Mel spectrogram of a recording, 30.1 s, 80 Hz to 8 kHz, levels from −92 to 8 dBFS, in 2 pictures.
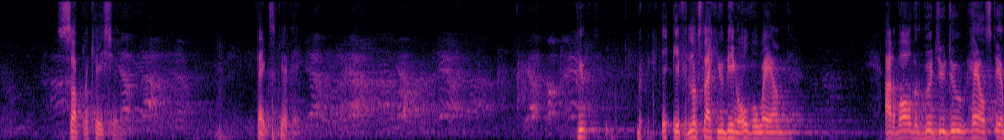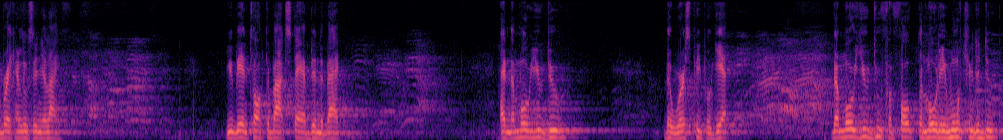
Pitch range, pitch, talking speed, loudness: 125-145 Hz, 135 Hz, 110 wpm, -28 LUFS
